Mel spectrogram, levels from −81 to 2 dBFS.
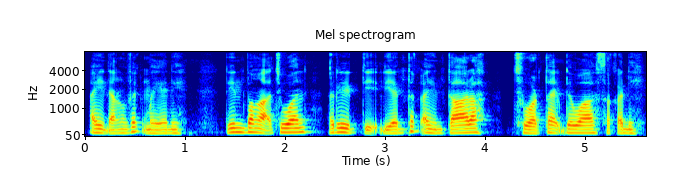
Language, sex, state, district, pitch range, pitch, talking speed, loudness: Mizo, male, Mizoram, Aizawl, 120-145 Hz, 130 Hz, 265 wpm, -19 LUFS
